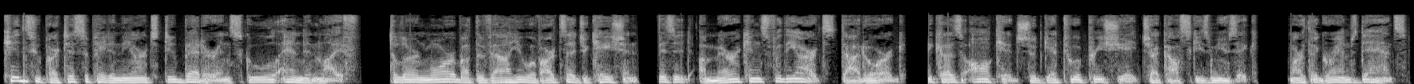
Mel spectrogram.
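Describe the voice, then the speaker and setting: Very husky, low male announcer. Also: lively intonation, moderate pace, a little mellow, no echo. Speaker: public service announcer. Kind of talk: scripted announcement.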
